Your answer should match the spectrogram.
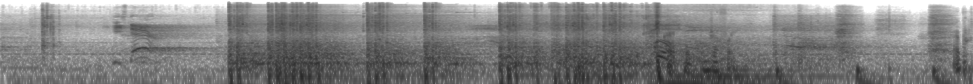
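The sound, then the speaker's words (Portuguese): Loud, rapid bursts of video game gunfire crackle in long automatic volleys broken by brief pauses, with a few gasps and breathy vocal sounds mixed in. “Estava a disparar de onde?”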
